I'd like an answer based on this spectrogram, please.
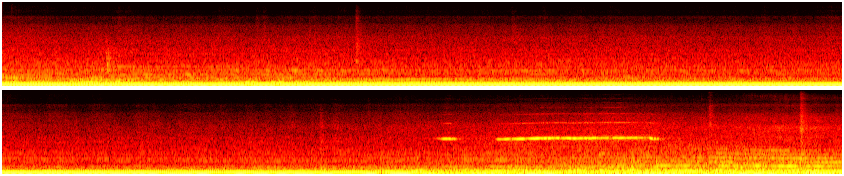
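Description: Race car's engine droning steadily inside the stripped cabin, easing off about twelve seconds in. A high, steady whine sounds for about two seconds near the end.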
